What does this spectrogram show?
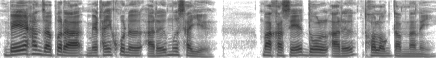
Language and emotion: Bodo, neutral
